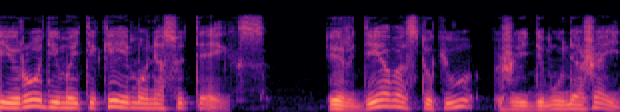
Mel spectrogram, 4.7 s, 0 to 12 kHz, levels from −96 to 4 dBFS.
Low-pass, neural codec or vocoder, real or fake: 7.2 kHz; codec, 16 kHz, 16 kbps, FreqCodec, larger model; fake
